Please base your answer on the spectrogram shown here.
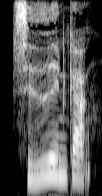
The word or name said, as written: sideindgang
